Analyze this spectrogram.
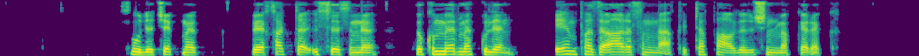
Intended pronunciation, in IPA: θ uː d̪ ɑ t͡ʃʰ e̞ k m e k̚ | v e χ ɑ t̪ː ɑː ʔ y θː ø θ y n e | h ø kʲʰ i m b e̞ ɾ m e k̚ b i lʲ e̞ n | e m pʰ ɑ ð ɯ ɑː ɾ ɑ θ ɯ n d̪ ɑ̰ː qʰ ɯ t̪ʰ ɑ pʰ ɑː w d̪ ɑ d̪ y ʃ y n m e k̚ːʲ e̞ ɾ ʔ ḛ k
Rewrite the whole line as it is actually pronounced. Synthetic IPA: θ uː d̪ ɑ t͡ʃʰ e̞ k m e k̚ | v e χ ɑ t̪ː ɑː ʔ y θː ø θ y n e | h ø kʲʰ y m b e̞ ɾ m e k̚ b i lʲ e̞ n | e m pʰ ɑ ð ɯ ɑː ɾ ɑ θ ɯ n d̪ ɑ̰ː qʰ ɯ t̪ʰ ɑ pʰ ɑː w d̪ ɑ d̪ y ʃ y n m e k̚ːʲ e̞ ɾ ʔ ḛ k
